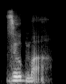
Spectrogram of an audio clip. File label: "zeugma", Indian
